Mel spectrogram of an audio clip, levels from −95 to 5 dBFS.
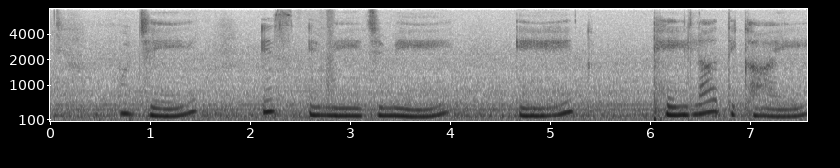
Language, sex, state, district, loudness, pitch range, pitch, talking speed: Hindi, female, Madhya Pradesh, Katni, -15 LUFS, 190-230 Hz, 200 Hz, 55 wpm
